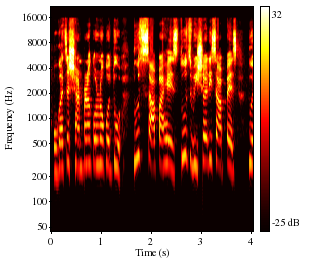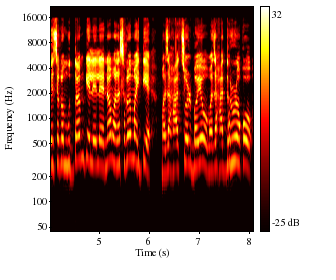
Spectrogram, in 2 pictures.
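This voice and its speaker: A woman doing a sulky young woman with a sharp tongue, snapping accusations in a high voice, read within a chatty TV serial review. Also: fairly even intonation, a little fast, few pauses, lightly acted.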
